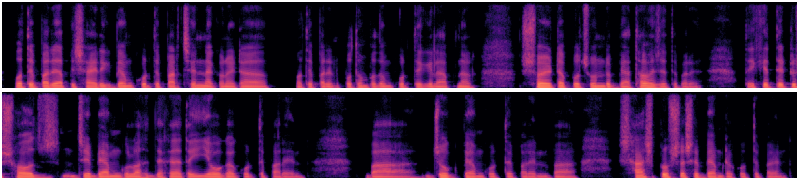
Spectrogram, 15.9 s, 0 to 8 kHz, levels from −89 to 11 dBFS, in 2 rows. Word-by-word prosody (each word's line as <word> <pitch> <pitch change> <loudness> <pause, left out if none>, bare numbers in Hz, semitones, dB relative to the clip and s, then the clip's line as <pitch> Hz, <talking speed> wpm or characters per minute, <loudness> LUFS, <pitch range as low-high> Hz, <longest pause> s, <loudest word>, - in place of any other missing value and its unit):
হতে 115 +2 +5
পারে 115 0 +5
আপনি 115 +2 -5
শারীরিক 105 0 +2
ব্যায়াম 110 -2 +3
করতে 100 +1 0
পারছেন 100 +4 +1
না। 100 - +3
কারণ 95 0 -1
এটা 100 0 0 0.5
হতে 95 +1 -2
পারে 95 0 0 0.2
১ম, 105 +2 0
১ম 100 0 -1
করতে 100 0 -3
গেলে 95 -1 0
আপনার 95 -2 -3 0.6
শরীরটা 110 -1 +7
প্রচন্ড 105 0 +2 0.2
ব্যথা 90 +6 0
হয়ে 95 -4 +3
যেতে 90 - -5
পারে। 80 -1 -6 0.5
তো - - -23
এক্ষেত্রে 125 +3 +2
একটু 125 +1 +2
সহজ 105 -1 +5 0.4
যে 110 - +4
ব্যায়ামগুলো 100 0 +2
আছে। 100 - -3
দেখা 90 +2 -3
যাতে 95 0 -1
ইয়গা 100 0 +3
করতে 90 0 -5
পারেন 80 -1 -4 0.8
বা 85 0 +2 0.5
যোগ 110 -2 +5
ব্যায়াম 95 -3 +1
করতে 90 0 -4
পারেন 85 -1 -4
বা 85 -1 -1 0.6
শ্বাসপ্রশ্বাসের 115 -1 +3
ব্যায়ামটা 90 -1 0
করতে 90 +2 -6
পারেন। 80 -2 -5
100 Hz, 170 wpm, -23 LUFS, 90-110 Hz, 0.8 s, শরীরটা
